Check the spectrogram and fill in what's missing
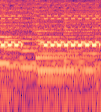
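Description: Telephone ringing in the video game The Legend of Heroes: Trails of Cold Steel, a steady electronic ringtone tone that pauses briefly then resumes, loud and alone without talk.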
